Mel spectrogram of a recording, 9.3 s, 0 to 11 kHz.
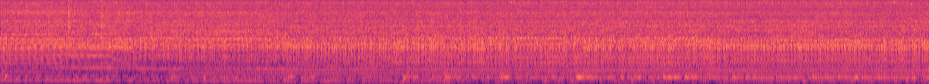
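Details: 1972 Johnson 6R-72D 6 hp two-stroke outboard, getting hot and steaming: steady buzzing drone with uneven, stumbling low pulses underneath; rough running, owner suspects carburetor needs cleaning and will order a water pump.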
